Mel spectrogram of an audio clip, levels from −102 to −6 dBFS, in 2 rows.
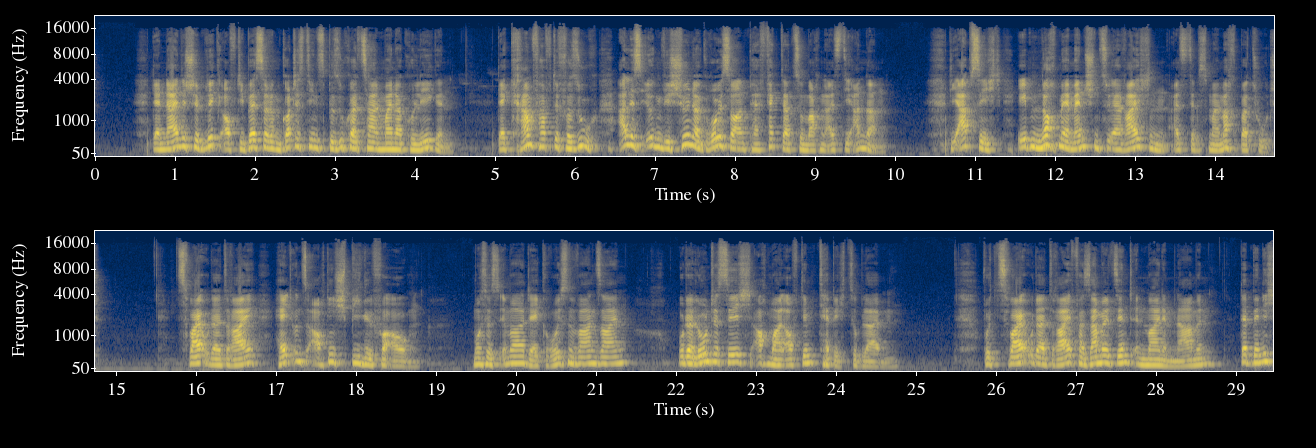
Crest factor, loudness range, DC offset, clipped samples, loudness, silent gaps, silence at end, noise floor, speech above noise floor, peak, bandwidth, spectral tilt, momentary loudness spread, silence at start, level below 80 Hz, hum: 20 dB; 5 LU; under 0.1%; under 0.1%; -21 LUFS; none; 0 s; -64 dBFS; 43 dB; -2 dBFS; 18 kHz; -5 dB/octave; 11 LU; 0.55 s; -60 dBFS; none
